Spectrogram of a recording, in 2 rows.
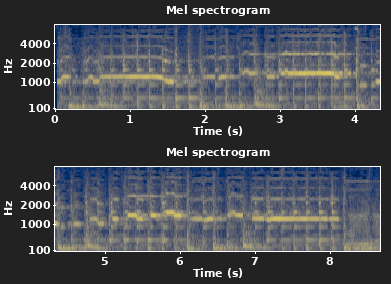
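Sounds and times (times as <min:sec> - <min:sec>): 
flute ringtone: 0:00.0 - 0:08.5.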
